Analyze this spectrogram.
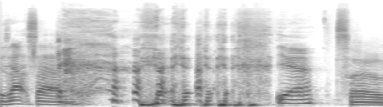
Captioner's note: laughs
